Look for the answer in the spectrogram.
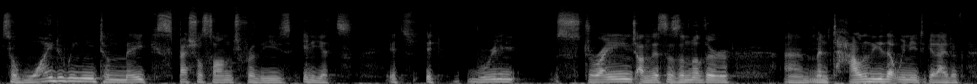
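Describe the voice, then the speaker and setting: Male vlogger, lowish voice, blunt, opinionated, unscripted commentary delivery. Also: warm tone. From Ireland. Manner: frank, critical, talks in quick bursts with restarts. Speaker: Eurovision reaction vlogger. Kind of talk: opinionated casual commentary to camera.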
